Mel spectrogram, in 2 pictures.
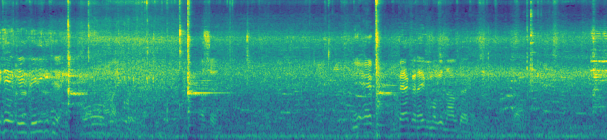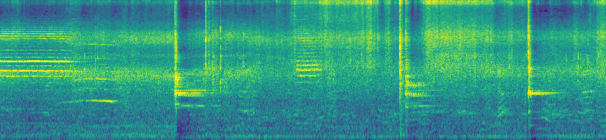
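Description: A ladle scrapes and clinks against a metal pot.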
